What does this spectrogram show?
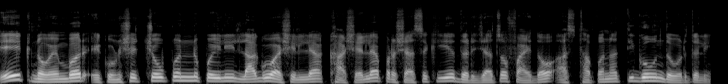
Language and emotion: Goan Konkani, neutral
